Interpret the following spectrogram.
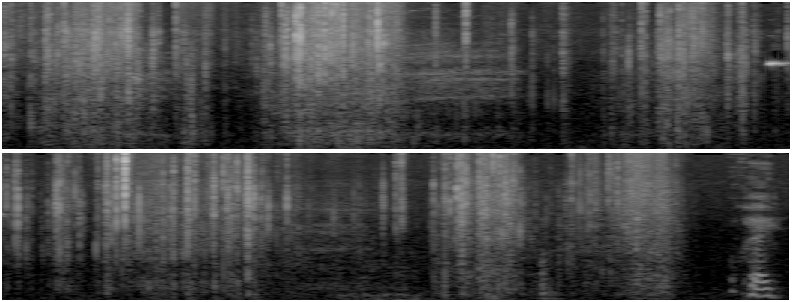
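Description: Clear plastic bag crinkling as it is handled, in irregular spells of rustling.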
